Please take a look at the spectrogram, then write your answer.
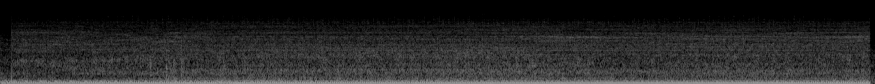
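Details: BMW S65 V8 (fuel filter kit just installed) restarted after fuel pump fuse refitted, airbox off, checking for leaks: deep, smooth, even V8 idle holding steady with no stumble, tick or knock; normal healthy idle.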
